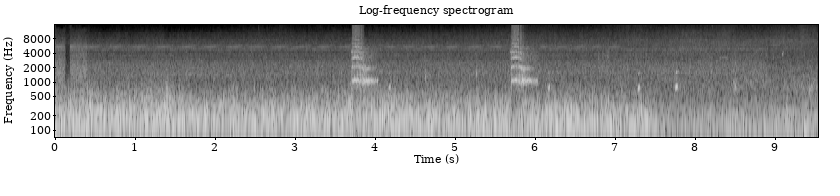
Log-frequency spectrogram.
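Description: Common moorhen giving two abrupt, harsh croaking notes about two seconds apart, over a steady low rumble of wind or water.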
